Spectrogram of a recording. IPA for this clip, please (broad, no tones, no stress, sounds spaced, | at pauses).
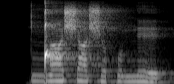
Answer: ŋ͡ǃ a ʃ a ʃ ə p ʊ ŋ e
